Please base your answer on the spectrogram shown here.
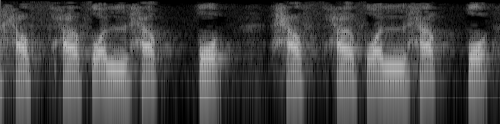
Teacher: فعلى التالي أن يرقق الحاءين ويفخم الصادين في كلمة حص حص. والحاء الثانية أكثر عرضة للتفخيم من الأولى، لأن الأولى جاورت صادا، أما الثانية فقد اكتنفها صادان عن يمينها وعن شمالها.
